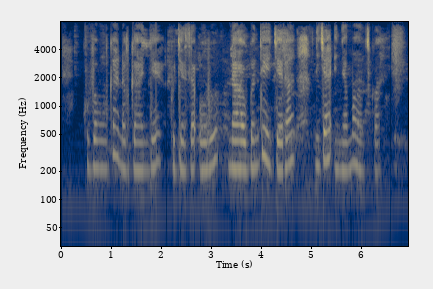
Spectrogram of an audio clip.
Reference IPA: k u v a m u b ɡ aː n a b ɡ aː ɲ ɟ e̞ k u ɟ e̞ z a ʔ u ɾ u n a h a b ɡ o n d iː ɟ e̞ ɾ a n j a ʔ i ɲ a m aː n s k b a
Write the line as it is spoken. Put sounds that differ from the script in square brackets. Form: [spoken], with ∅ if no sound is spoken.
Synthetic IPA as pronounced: k u v a m u b ɡ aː n a b ɡ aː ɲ ɟ e̞ k u ɟ e̞ z a ʔ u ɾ u n a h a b ɡ o n d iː ɟ e̞ ɾ a n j a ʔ i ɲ a m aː n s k [w] a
